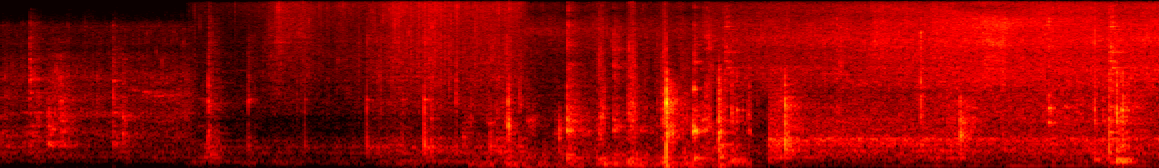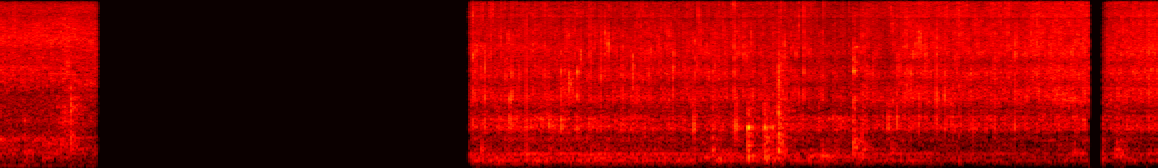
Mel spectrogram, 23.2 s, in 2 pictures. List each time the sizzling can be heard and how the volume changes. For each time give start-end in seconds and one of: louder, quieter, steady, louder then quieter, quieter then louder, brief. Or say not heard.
0.0-12.6 louder
16.2-23.1 steady.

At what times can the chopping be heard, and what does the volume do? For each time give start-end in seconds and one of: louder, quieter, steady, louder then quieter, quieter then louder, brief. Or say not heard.
4.7-12.5 louder then quieter.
